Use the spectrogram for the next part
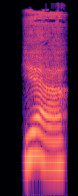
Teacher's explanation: ends with the short vowel [ɛ], or in some dialects [æ], neither of which are found at the end of any regular English words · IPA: [jɛ]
